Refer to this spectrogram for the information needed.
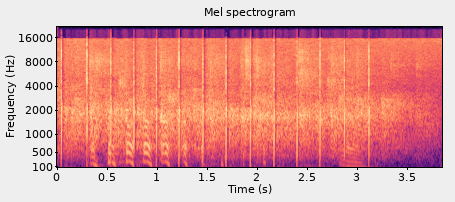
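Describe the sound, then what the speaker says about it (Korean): A congregation at a military unit's church service breaks into applause, a dense run of sharp claps that carries on for several seconds and slowly thins out, with a voice talking over it. "좋으시면 박수?"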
